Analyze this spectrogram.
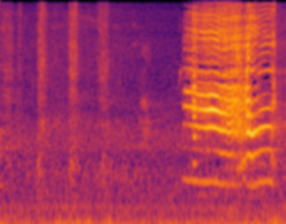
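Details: Hungry white and ginger male stray cat meowing for attention: after near silence, one drawn-out harmonic-rich meow near the end, steady with a slight fall, over low background rumble.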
